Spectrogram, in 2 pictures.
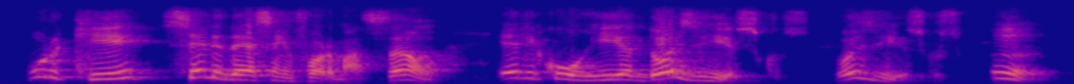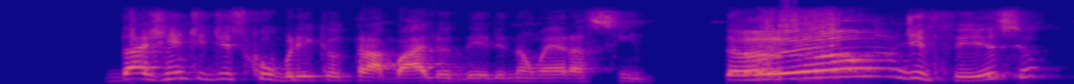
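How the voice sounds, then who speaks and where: A high-pitched man's voice at a fairly slow pace, with very wide pitch swings. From Brazil, interior of São Paulo and Paraná. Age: 50s. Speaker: journalist and political campaign coach. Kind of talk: casual interview chat. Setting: online live stream. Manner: animated, frequent laughter; repetitive, halting restarts.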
